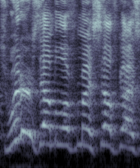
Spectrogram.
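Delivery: breaking voice, cracking mid-line. Video host pointing viewers to his Twitter, voice cracking. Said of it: "Voice crack".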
